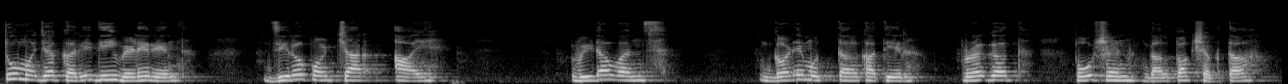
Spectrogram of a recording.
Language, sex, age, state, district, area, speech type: Goan Konkani, male, 45-60, Goa, Salcete, rural, read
